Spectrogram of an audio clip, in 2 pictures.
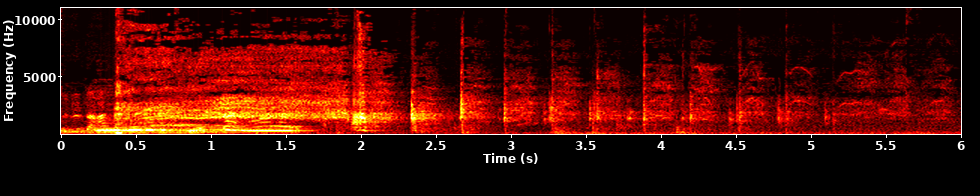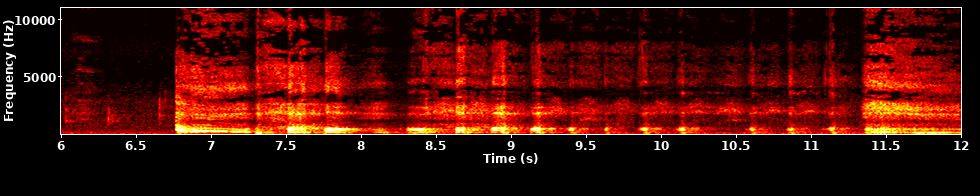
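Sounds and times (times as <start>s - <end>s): man laughing hard and wheezing: 0.0s - 12.0s.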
